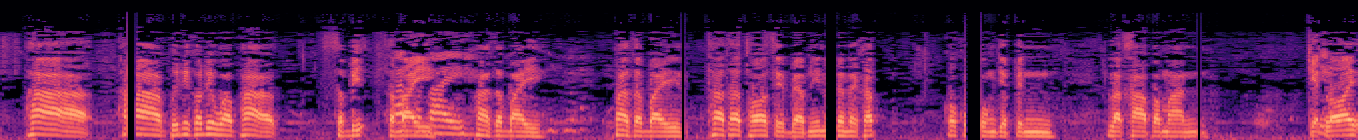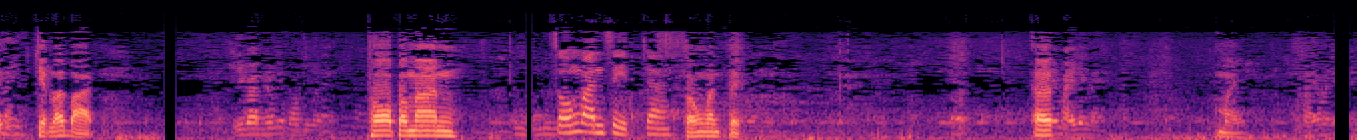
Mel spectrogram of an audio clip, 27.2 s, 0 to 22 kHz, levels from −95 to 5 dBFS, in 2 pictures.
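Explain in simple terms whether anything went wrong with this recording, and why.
The program producing this audio likely fell behind repeatedly and failed to fill its output in time, so short stretches were replaced by zeros. These are blocks of digital silence. The sound drops out abruptly and snaps back with no fade. Holes occur at 1.27 s (93 ms), 6.81 s (40 ms), 8.25 s (120 ms), 9.65 s (160 ms), 11.97 s (40 ms), 15.21 s (120 ms), 18.83 s (60 ms) and 26.91 s (160 ms).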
